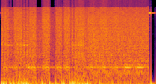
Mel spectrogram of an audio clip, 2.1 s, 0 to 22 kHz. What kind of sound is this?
These are TR 505 one shots on a Bent 505, some are 1 bar Patterns and so forth! good for a Battery Kit.
505, a, beatz, bent, circuit, distorted, drums, glitch, hammertone, higher, hits, oneshot, than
